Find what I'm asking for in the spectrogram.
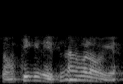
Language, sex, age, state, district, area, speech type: Hindi, male, 60+, Madhya Pradesh, Balaghat, rural, conversation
